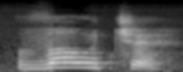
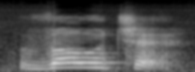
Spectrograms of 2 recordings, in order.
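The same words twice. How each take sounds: Both takes have the same delivery.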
